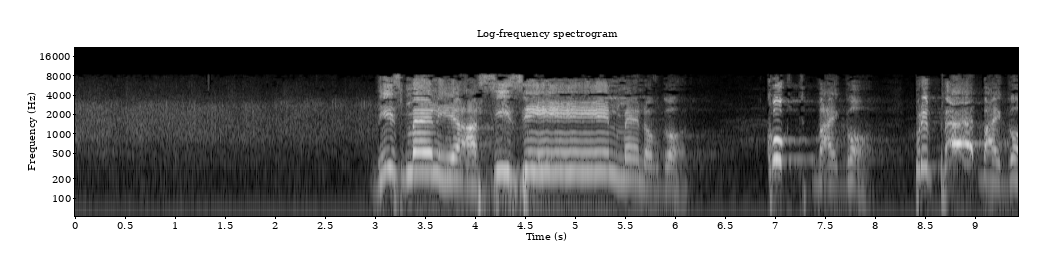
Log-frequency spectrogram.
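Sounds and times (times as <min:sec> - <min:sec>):
large crowd clapping: 0:00.0 - 0:04.5
speech: 0:03.0 - 0:06.2, 0:07.0 - 0:09.4.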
